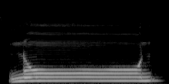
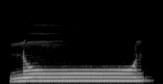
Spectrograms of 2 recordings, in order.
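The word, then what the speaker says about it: ن: জিহ্বার আগা তার বরাবর উপরে তালুর সাথে লাগিয়ে নুন, নুন।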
